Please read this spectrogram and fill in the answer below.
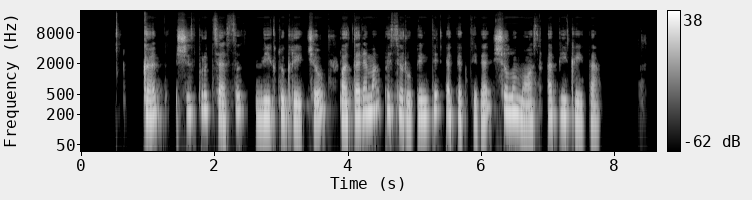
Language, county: Lithuanian, Vilnius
